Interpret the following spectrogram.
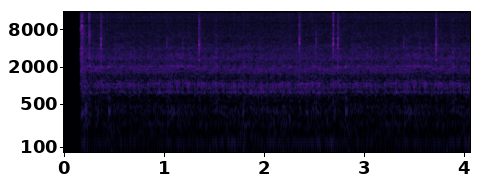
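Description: KitchenAid Artisan stand mixer's motor running steadily, its dough hook kneading sticky bread dough in the bowl. The sound starts abruptly just after the beginning, with a low hum and a few faint ticks.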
